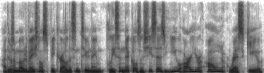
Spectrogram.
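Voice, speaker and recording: A man's voice: medium pitch, a little fast, mellow. A middle-aged man hosting a podcast, earnestly exhorting songwriters with rhetorical questions in a motivational monologue. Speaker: podcast host and songwriting coach.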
